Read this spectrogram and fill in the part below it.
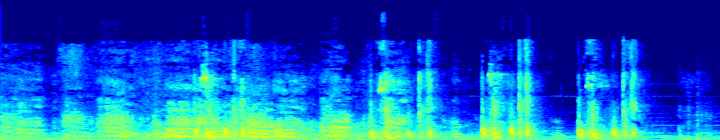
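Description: Chickens cluck in the video game Vintage Story, a run of soft, close clucks and short bursts over a quiet background, with a few sharper peaks near the end.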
